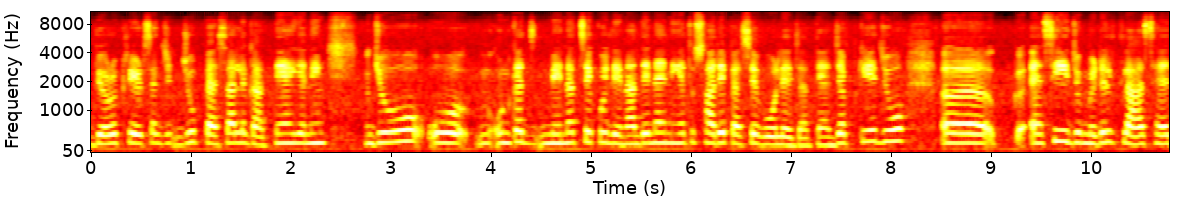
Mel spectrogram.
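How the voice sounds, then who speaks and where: A woman teacher lecturing on literary theory, slowly and carefully over English quotes. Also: on the high side, fairly bright tone, slight background noise, rough recording. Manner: explains in a mix of Hindi-Urdu and English, slow over English quotes. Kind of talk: lecture explaining a literary text.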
